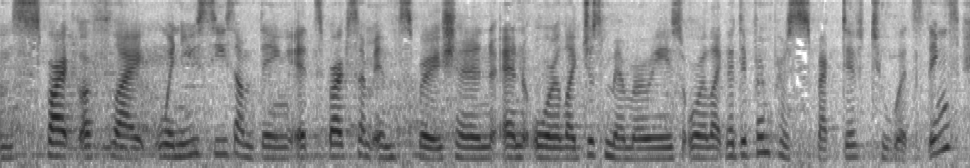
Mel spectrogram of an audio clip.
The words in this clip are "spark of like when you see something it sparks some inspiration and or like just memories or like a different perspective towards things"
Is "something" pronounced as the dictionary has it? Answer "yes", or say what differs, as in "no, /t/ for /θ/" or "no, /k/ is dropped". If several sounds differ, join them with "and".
yes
